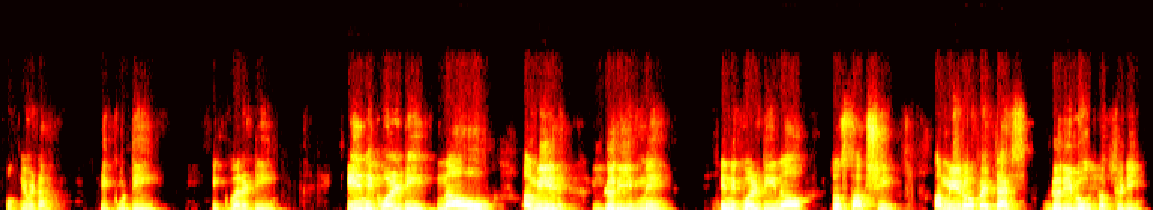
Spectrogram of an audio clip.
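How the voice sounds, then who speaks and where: An economics teacher with a high, expressive voice lectures in an online class at normal speed, captured in dull lo-fi audio. He jokes around, calls students by name, and drills them on terms.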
